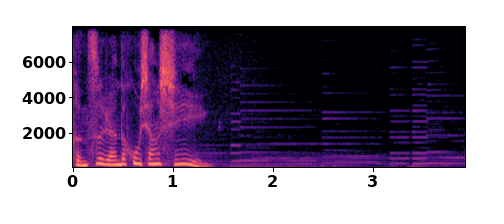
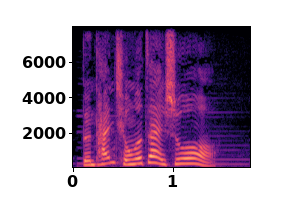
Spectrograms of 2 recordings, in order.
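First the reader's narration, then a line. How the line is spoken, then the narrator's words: Laughing. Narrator (Chinese): 我笑着说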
